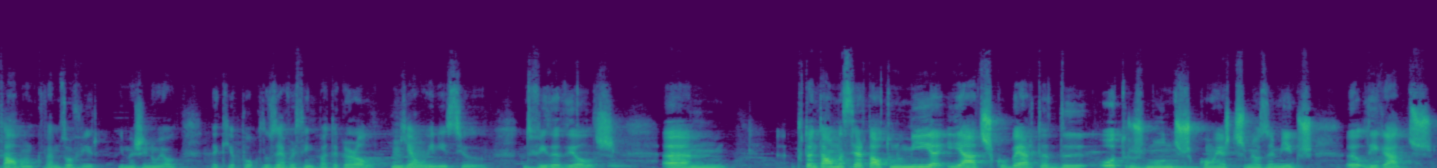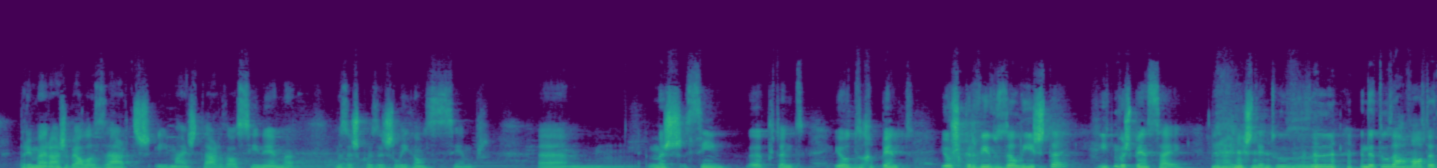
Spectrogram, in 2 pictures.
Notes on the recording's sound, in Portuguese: em mais um episódio do Salt Peanuts ao vivo na Chasing Rabbits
